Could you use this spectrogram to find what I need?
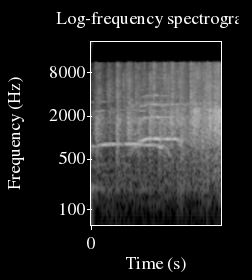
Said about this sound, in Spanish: Gracias, porque ustedes han pasado aquí por todas y se siguen manteniendo y ellos se merecen el aplauso más grande de todos, porque sin ellos ninguno de ustedes estaría aquí.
